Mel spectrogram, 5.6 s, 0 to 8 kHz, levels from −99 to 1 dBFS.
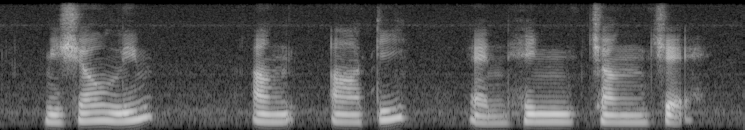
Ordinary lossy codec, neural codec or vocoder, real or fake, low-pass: none; none; real; 7.2 kHz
